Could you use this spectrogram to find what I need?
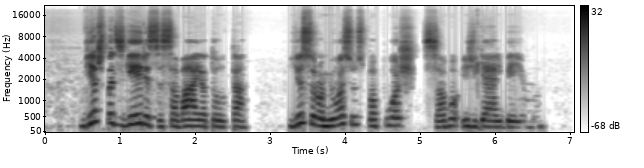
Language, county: Lithuanian, Vilnius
